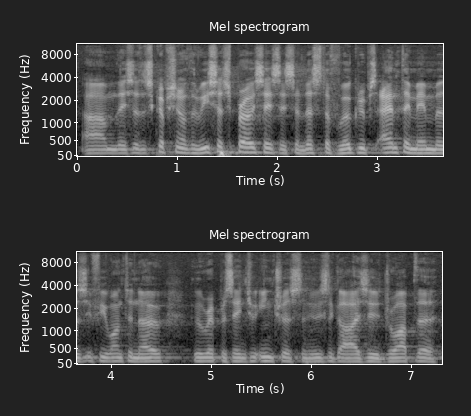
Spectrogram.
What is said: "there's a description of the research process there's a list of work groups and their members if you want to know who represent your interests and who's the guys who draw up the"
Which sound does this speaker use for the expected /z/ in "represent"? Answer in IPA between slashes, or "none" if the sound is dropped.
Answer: /z/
